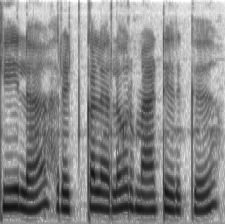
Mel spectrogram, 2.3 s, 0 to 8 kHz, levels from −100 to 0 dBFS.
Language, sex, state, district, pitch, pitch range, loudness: Tamil, female, Tamil Nadu, Nilgiris, 210 Hz, 200-230 Hz, -13 LUFS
